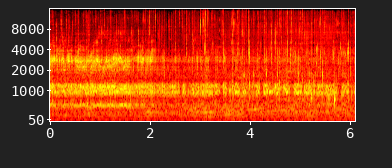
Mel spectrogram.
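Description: Single-serve coffee brewer running, a thin stream of coffee pouring and splashing into a ceramic mug. The sound is steady and strongest for the first two seconds, then eases and turns rougher with small splashes.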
